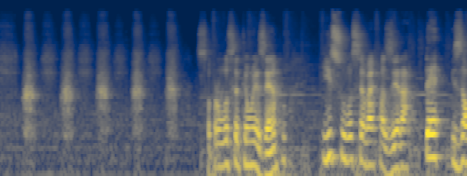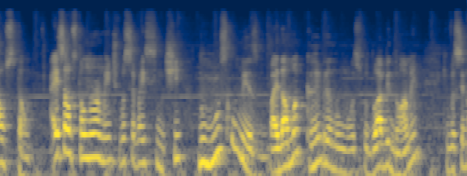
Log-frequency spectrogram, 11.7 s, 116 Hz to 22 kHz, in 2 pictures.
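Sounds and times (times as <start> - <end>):
short forceful breaths of a breathing exercise: 0.0 - 2.5
speech: 2.6 - 11.6.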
